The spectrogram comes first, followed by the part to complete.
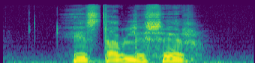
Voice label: "establecer", spanish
